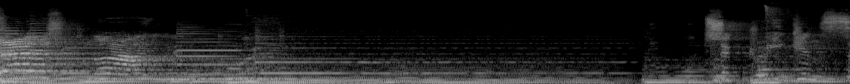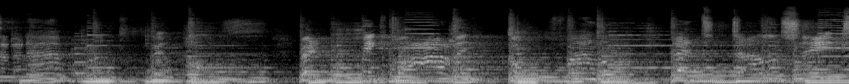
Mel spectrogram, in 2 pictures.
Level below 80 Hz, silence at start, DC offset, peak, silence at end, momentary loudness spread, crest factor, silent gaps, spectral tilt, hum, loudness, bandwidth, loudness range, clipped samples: -38 dBFS; 0 s; under 0.1%; -8 dBFS; 0 s; 14 LU; 18 dB; none; -5 dB/octave; none; -26 LUFS; 16 kHz; 11 LU; under 0.1%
